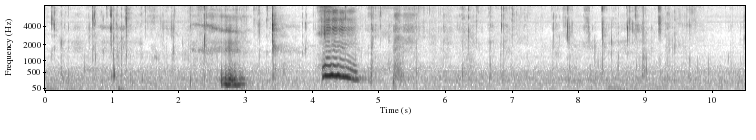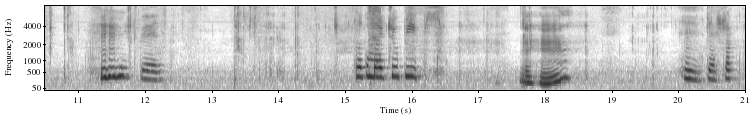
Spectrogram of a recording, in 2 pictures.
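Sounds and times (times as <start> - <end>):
soft sticky chewing: 0.0 - 4.2, 4.8 - 17.7, 18.4 - 21.0
person humming: 2.4 - 3.1.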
